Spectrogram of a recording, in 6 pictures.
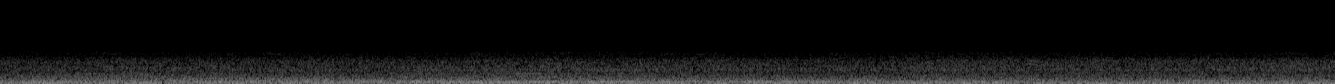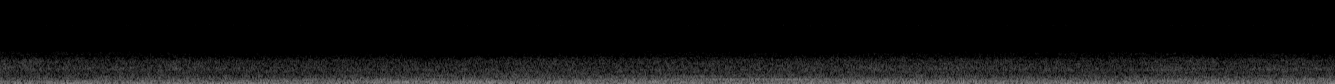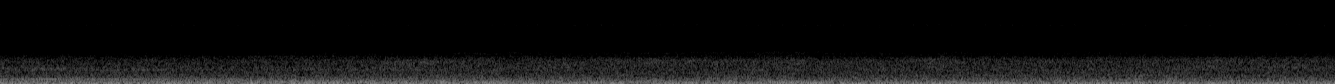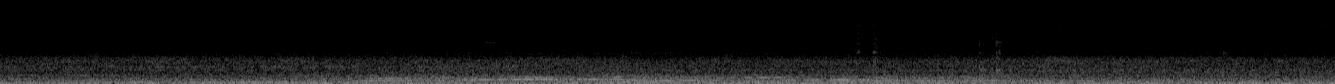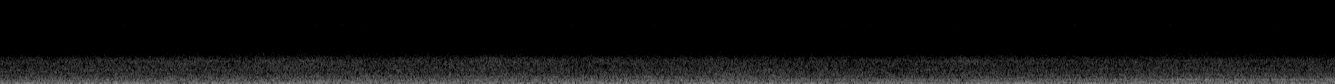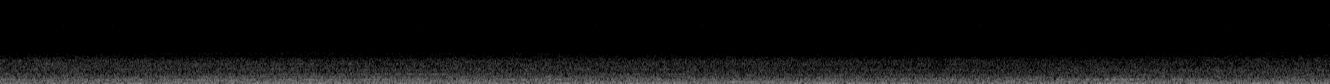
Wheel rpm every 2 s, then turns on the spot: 0, 0, 0, 0, 0, 0, 0, 0, 0, 0, 0, 0, 0, 0, 0, 0, 0, 0, 0, 0, 0, 0, 0, 0, 0, 0, 0, 0, 0, 0, 0, 0, 0, 0, 0, 0, 0, 0, 0, 0.
none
